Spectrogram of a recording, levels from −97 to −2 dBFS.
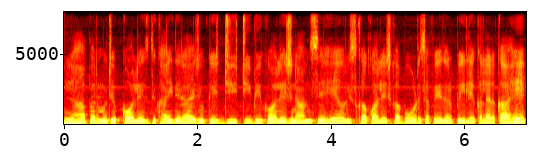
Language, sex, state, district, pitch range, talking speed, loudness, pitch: Hindi, female, Chhattisgarh, Bilaspur, 185-200 Hz, 225 wpm, -19 LUFS, 195 Hz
